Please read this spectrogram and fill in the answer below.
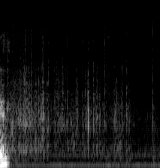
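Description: Faint rustling and small ticks of a folded paper carrier sheet being pushed by hand into the feed slot of a heated laminator, over a steady low hum.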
